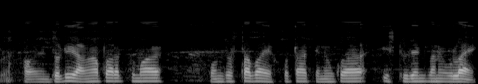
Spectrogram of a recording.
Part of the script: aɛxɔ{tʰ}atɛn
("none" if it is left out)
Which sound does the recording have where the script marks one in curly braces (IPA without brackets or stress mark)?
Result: t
